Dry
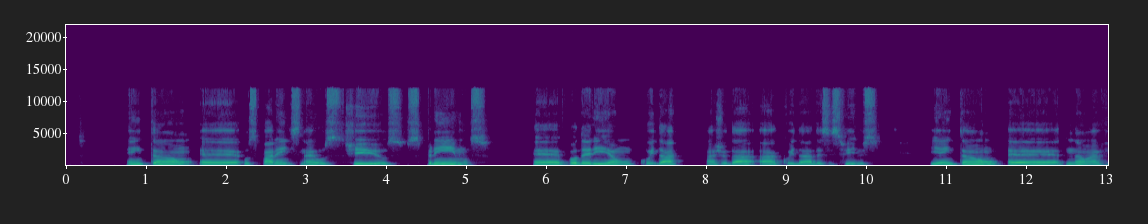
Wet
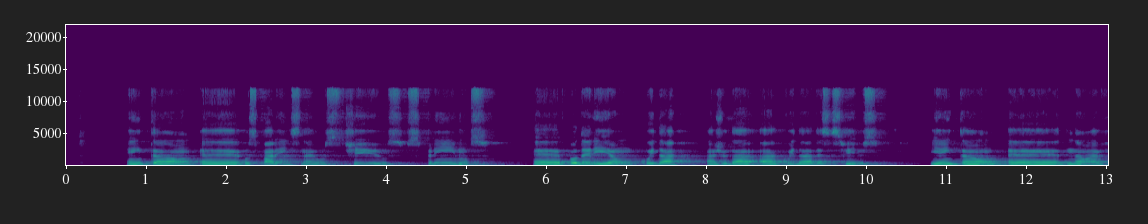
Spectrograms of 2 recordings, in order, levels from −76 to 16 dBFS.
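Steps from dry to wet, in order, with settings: ripple EQ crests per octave 1.7, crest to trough 15 dB; 2.62–4.92 compressor, threshold -26 dBFS, peak gain reduction 10.5 dB; reverb RT60 1.3 s, pre-delay 85 ms, DRR 16 dB; gain -5 dB

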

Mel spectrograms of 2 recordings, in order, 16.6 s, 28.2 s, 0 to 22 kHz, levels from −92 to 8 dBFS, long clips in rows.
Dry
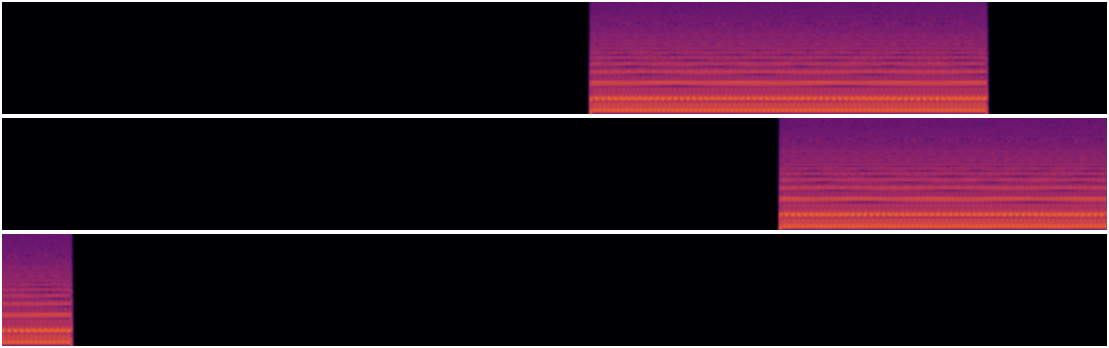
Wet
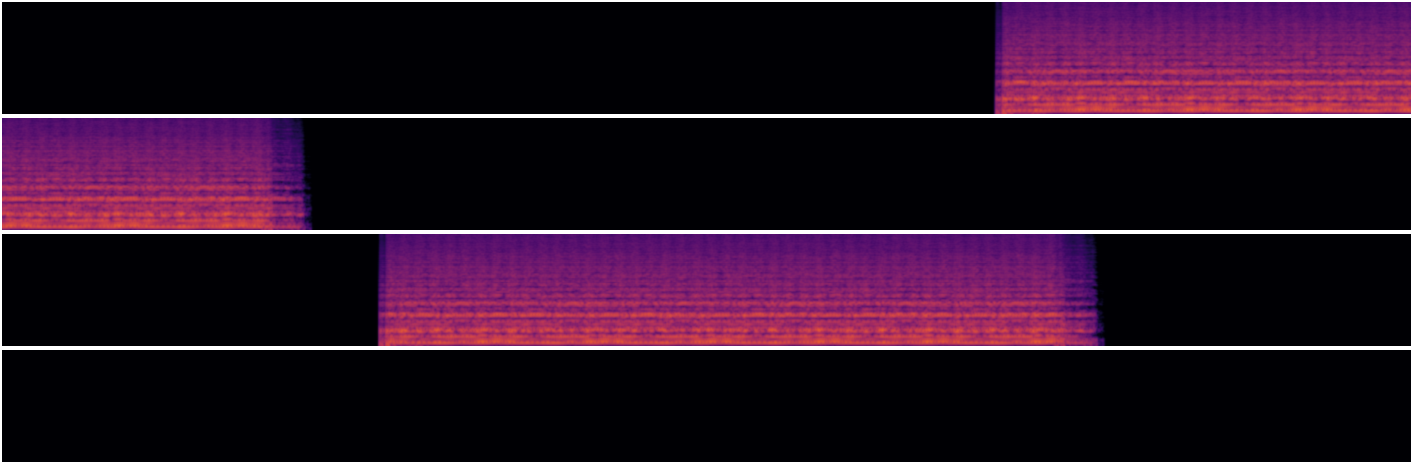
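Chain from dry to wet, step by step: non-linear reverb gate 0.11 s rising, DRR 8.5 dB; granular stretch 1.7×, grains 0.154 s; ensemble effect

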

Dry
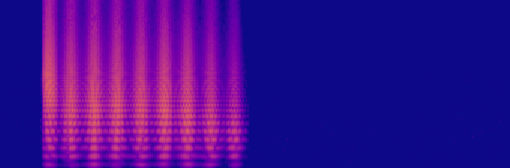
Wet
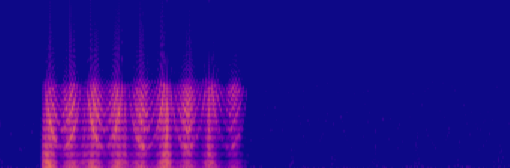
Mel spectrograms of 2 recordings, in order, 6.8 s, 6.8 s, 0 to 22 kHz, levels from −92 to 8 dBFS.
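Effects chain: inverted band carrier 3000 Hz; bell 1900 Hz -4.5 dB 0.27 oct; phaser 1.8 Hz, delay 2.3 ms, feedback 71%; gain -5 dB

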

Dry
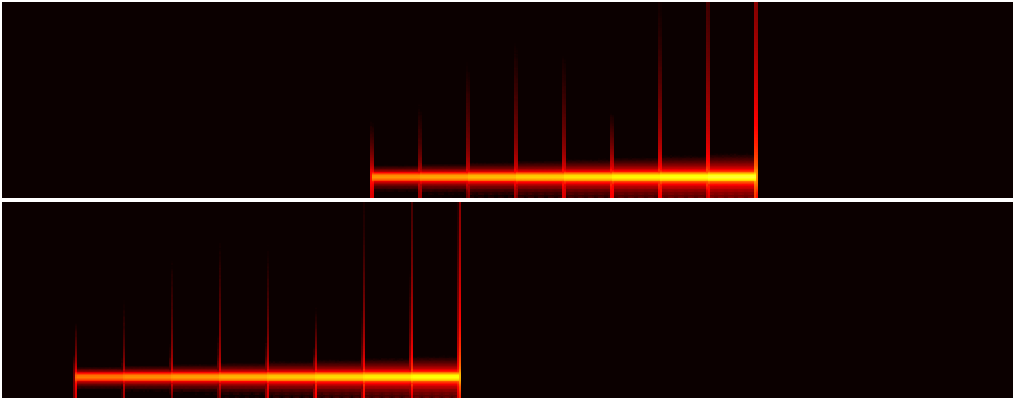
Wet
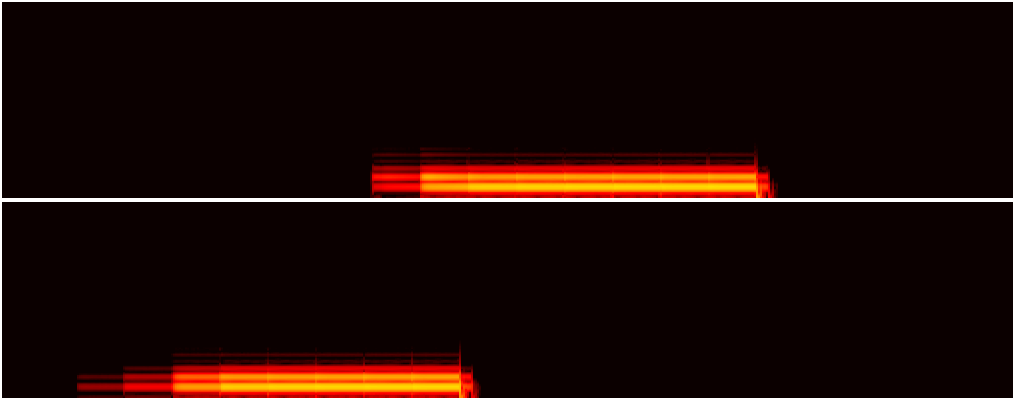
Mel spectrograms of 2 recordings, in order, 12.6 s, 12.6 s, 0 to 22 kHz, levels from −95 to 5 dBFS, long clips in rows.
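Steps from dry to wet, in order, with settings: octaver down 1 oct, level -2 dB; gate -36 dBFS, range -18 dB; bell 94 Hz +5.5 dB 1.1 oct; compressor 12:1, threshold -30 dBFS, peak gain reduction 15 dB; crossover distortion -57 dBFS; low-pass sweep 540 Hz -> 200 Hz, 1.55–2.99; on a send: echo 75 ms -23.5 dB; on the sum: gain +3 dB

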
